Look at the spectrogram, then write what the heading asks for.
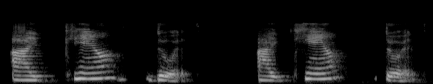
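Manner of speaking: CAN'T stressed and drawn out, slow; emphatic negative. Shown as a demonstration. Teacher modelling the negative sentence for student, stressed CAN'T. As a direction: lean long on the word "can't". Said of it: "en el negativo hay un énfasis".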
